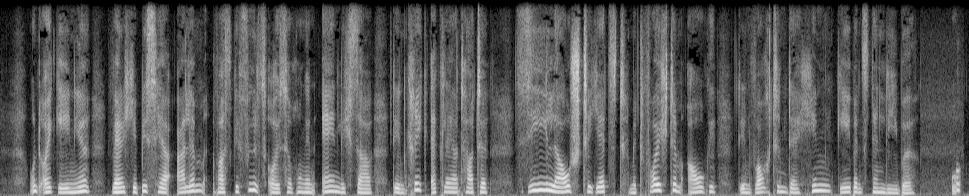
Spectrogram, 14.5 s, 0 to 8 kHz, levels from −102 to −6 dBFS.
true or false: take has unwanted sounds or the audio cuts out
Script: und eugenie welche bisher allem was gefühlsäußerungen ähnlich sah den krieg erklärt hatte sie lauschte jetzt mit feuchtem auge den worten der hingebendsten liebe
true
